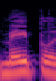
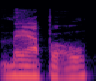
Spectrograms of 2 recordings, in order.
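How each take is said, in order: First: Said in the usual way. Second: "maple" with short a, as mapple; deliberate mispronunciation. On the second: Shown as a demonstration. Host joking about how not to pronounce it, short-a mispronunciation. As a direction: say "maple" to rhyme with apple. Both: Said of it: "No trouble pronouncing it".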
